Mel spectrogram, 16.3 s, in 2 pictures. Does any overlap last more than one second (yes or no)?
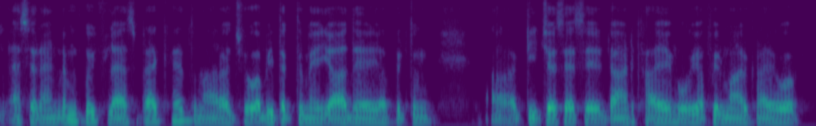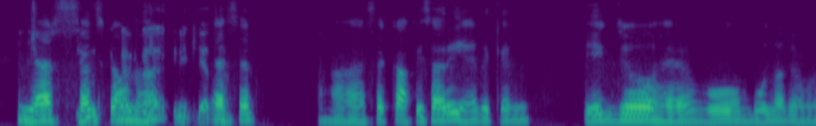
yes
